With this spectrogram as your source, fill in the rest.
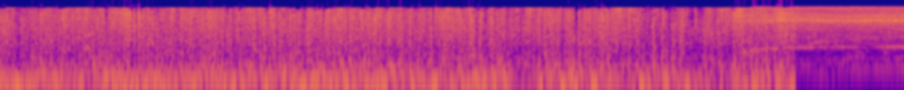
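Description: Rapid gunfire blasts loudly and without pause.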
